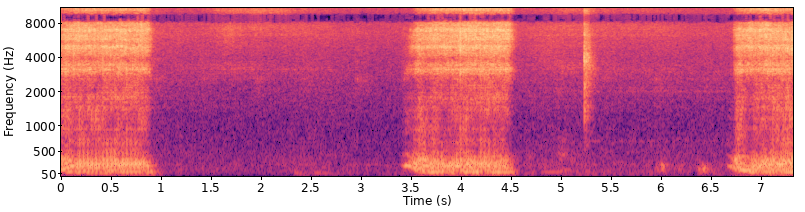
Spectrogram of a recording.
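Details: A Cane Corso puppy snores in its sleep after a full day, described as snoring like an old man.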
